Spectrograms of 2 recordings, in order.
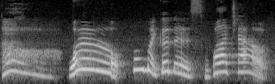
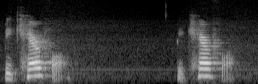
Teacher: exclamations use a falling tone as well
